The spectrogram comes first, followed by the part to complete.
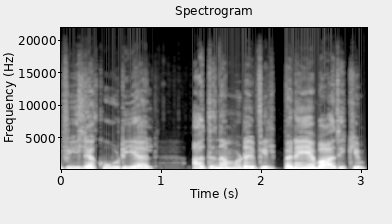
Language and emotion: Malayalam, fearful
